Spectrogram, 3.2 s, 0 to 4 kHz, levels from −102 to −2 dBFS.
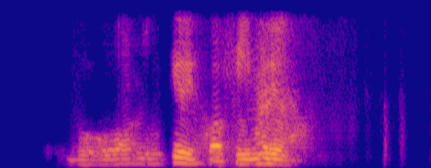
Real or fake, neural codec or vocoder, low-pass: fake; codec, 16 kHz, 1 kbps, FreqCodec, smaller model; 3.6 kHz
